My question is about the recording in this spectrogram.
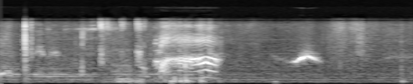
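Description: A baby's high-pitched vocalising: a long, wavering squeal about halfway through, then a short rising-and-falling squeak near the end.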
